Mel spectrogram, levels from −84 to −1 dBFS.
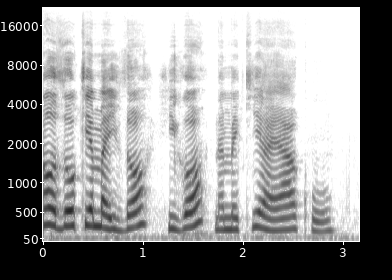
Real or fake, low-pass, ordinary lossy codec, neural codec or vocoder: fake; none; none; codec, 44.1 kHz, 7.8 kbps, Pupu-Codec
